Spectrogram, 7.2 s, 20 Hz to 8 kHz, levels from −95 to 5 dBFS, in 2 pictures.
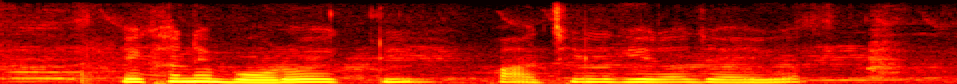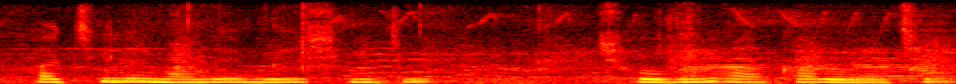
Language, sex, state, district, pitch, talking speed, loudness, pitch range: Bengali, female, West Bengal, Paschim Medinipur, 260 Hz, 115 wpm, -25 LUFS, 250-275 Hz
